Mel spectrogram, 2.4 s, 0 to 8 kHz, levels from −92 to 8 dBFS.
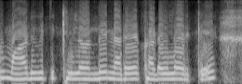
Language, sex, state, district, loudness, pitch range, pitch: Tamil, female, Tamil Nadu, Namakkal, -15 LUFS, 195-215 Hz, 200 Hz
